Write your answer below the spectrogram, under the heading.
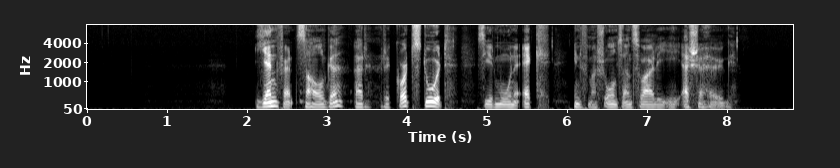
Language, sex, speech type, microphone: Norwegian, male, read, Sennheiser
